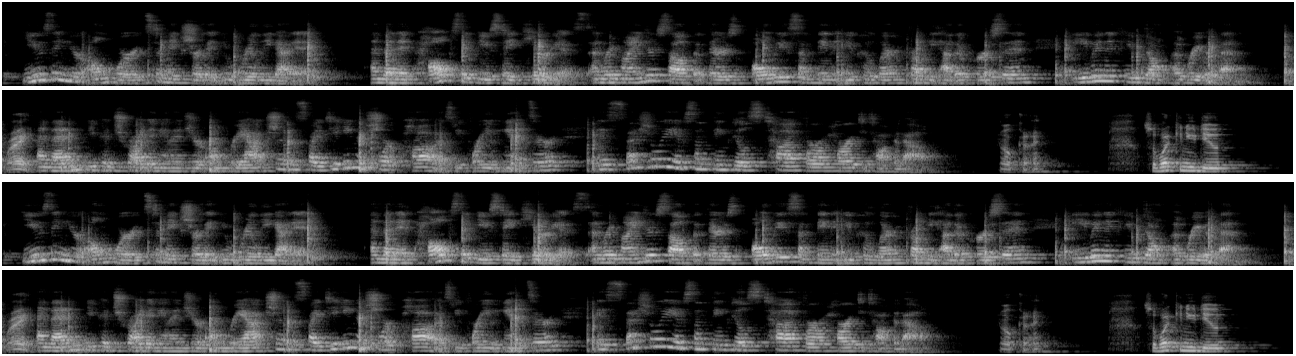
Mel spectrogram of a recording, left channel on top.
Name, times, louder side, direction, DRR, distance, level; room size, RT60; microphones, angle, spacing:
voice 1, 0.2-3.1 3.7-12.5 13.3-18.4 18.9-22.1, right 1 dB, 75° right, -4 dB, 2.7 m, -24 dB
sound 1, 0.8-1.0 1.5-1.7 2.3-2.4 3.0-3.2 3.8-4.0 4.5-4.8 5.3-5.5 6.1-6.2 6.8-6.9 7.5-7.7 8.3-8.5 9.0-9.3 9.8-10.1 10.5-10.8 11.3-11.5 12.1-12.2 12.8-13.0 13.5-13.7 14.3-14.5 15.0-15.2 15.7-15.9 16.5-16.7 17.2-17.4 18.0-18.2 18.8-19.0, right 1 dB, 15° right, 1.0 m, -28 dB
voice 2, 22.9-23.3 24.0-25.1, left 1 dB, 5° left, 2 dB, 0.6 m, -25 dB
8.0 x 6.4 x 2.2 m, 0.64 s
head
